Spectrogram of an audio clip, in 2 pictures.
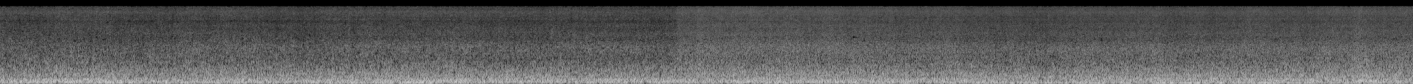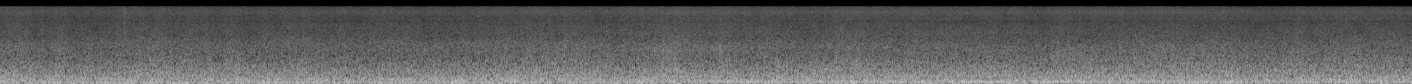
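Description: Waterfall pouring and churning over rocks: a steady, loud rush of falling water. A little under seven seconds in, its hiss grows brighter.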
